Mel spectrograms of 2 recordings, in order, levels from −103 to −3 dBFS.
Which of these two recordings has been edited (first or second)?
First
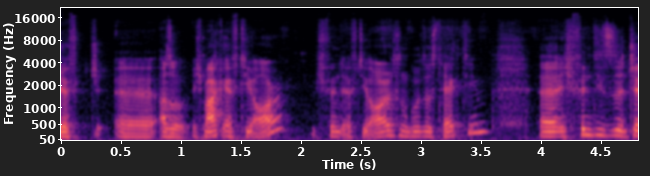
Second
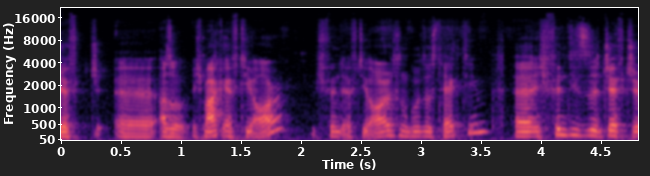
second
